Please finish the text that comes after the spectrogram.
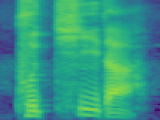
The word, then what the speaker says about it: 굳히다: 들어볼게요 굳히다, 받침 ㄷ과 히가 만나서 구치다 들어봅시다.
